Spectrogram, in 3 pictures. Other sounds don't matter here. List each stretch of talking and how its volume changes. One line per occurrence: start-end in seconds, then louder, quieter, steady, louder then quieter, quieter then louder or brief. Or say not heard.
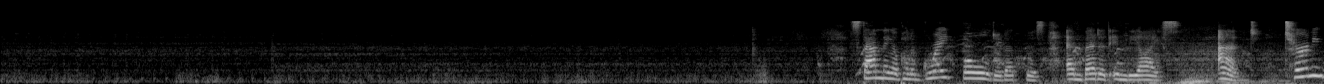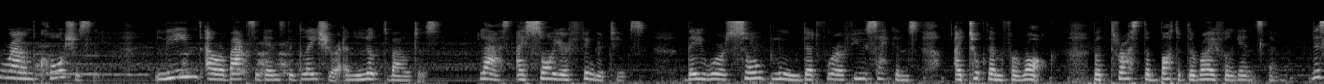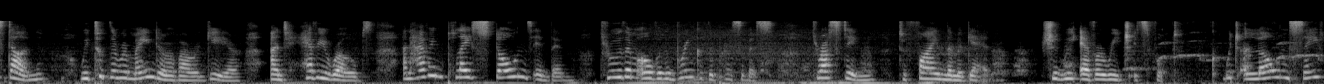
8.5-39.6 steady.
